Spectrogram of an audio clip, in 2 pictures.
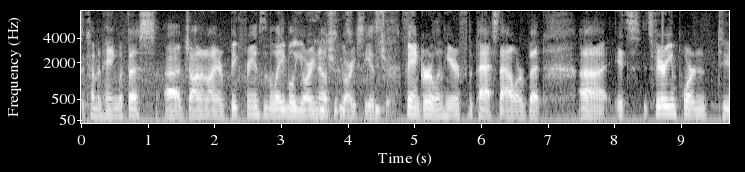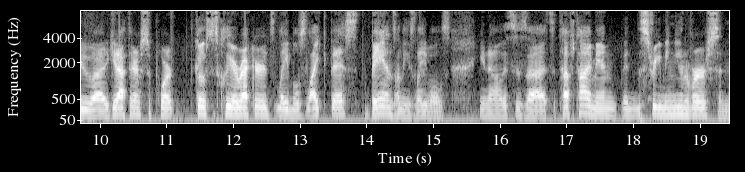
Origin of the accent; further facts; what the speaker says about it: Chicago, Illinois, United States; I'm from Chicago. I live on the south side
